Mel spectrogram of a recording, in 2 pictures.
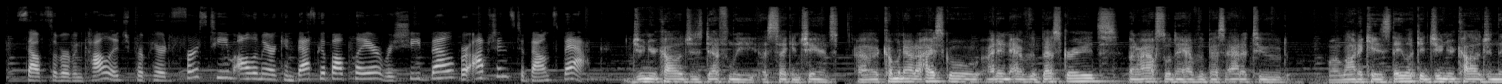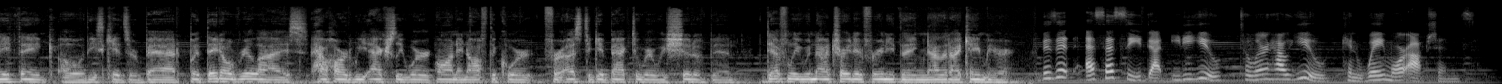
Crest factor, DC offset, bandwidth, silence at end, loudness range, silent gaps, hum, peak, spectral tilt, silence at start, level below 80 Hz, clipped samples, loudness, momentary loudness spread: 18 dB; under 0.1%; 16 kHz; 0.3 s; 5 LU; none; none; -2 dBFS; -5.5 dB/octave; 0.05 s; -46 dBFS; under 0.1%; -20 LUFS; 10 LU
